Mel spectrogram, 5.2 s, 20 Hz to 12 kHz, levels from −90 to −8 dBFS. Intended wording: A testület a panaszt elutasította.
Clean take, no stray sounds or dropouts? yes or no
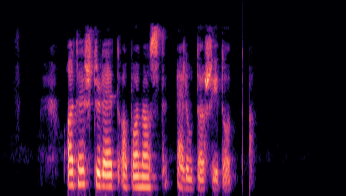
no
